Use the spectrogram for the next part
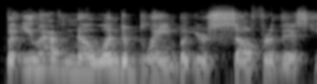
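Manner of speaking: ordinary delivery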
